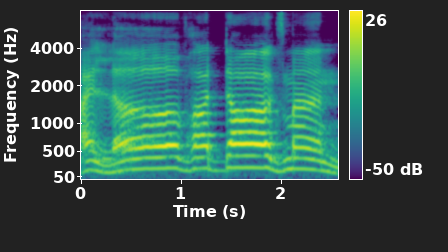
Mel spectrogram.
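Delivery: put-on semi-Jamaican, semi-American accent. Recalling a Shenmue character, quoting him in a semi-Jamaican, semi-American accent. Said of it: "a semi-Jamaican, semi-American accent".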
